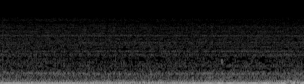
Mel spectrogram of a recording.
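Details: 2011 Hyundai Sonata idling right after fuel pump replacement fixed a crank no start: quiet, smooth, even low hum with no stumbles, ticks or hunting, a clean healthy idle.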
